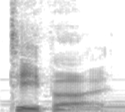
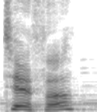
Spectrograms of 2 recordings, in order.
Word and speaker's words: Tifa: i did fight with him this is tifa not tiffa tifa although thankfully in terms of name in pronunciations compared to at least titus slash titus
